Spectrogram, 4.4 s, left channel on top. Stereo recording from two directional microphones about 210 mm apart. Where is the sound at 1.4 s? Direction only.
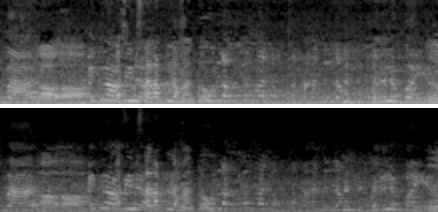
20° right (ahead or behind).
